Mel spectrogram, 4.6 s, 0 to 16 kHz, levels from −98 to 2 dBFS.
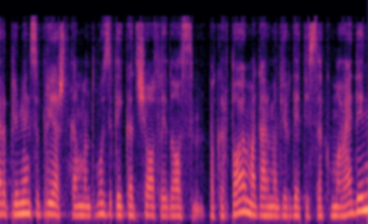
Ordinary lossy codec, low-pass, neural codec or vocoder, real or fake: Opus, 24 kbps; 10.8 kHz; codec, 24 kHz, 3 kbps, HILCodec; fake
